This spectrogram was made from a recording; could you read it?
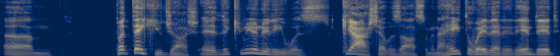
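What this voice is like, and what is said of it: Hoarse, fading voice. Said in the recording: “My voice is still gone... you can tell it's going out as this show goes on”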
